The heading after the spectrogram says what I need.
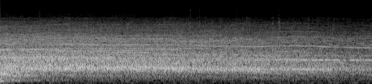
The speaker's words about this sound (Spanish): Oye, antes que nada me gustaría pediros un favor, de verdad, un grito, pero de esos que haga temblar Zaragoza, de esos grandes, grandes, grandes, para nuestro Morning Show de 6 a 10, de lunes a viernes, en Máxima FM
